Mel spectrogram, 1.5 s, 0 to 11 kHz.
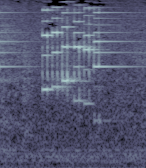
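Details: GE fridge model PFSS6PKWBSS: control panel buttons (lock, ice on/off) press themselves day and night with nobody touching; quick bursts of rapid high chirping beeps in a quiet room, about 10 times in 1.5 minutes, continuing after unplugging for a reset; cause unknown.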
